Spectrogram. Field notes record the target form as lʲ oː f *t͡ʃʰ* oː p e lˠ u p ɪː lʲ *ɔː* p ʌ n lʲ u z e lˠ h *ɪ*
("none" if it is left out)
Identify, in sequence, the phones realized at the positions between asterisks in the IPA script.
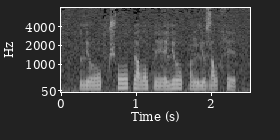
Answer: t͡ʃʰ, oː, ɪ

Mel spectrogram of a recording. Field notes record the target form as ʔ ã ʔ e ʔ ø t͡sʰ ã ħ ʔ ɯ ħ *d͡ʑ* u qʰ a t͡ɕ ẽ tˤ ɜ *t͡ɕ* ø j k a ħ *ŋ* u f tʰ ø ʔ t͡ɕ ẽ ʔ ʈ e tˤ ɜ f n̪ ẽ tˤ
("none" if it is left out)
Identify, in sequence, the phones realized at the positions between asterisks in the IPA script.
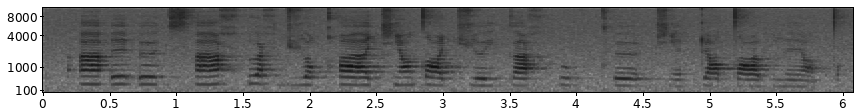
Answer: d͡ʑ, t͡ɕ, k

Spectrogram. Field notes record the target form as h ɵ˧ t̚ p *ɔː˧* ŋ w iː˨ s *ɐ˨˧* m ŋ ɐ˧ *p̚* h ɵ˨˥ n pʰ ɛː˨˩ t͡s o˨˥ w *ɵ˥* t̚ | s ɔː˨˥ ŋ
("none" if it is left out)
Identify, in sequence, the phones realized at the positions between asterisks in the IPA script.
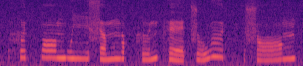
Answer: ɔː˧, ɐ˨˧, p̚, ɵ˥

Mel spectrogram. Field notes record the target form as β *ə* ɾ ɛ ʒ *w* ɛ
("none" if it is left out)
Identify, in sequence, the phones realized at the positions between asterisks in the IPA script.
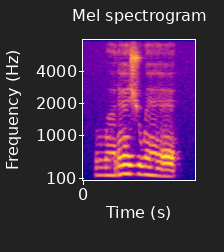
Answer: ə, w

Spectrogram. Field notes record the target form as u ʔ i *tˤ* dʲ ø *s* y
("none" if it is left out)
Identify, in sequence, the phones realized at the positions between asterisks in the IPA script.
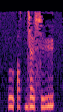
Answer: tˤ, s

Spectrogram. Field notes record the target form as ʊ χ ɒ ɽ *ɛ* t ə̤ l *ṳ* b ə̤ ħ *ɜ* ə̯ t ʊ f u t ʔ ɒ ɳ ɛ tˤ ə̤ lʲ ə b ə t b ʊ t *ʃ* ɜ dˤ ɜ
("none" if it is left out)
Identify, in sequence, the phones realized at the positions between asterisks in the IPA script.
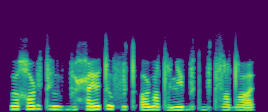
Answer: ɛ̤, ṳ, ɛ, z

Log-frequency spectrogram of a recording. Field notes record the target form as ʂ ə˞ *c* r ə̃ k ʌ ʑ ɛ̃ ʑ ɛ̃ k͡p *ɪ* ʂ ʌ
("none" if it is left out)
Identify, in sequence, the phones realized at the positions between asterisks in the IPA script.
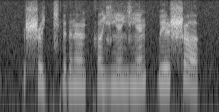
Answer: c, ɪ

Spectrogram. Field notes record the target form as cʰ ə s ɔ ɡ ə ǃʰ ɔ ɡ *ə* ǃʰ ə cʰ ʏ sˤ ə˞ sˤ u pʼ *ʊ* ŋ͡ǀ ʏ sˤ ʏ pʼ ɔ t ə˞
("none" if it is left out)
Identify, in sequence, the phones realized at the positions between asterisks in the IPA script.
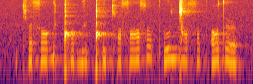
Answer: ʏ, u

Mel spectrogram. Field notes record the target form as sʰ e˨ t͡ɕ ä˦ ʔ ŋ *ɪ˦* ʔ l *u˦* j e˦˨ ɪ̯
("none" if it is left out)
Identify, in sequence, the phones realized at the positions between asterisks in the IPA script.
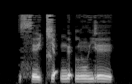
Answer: ɛ˦, ũ˦

